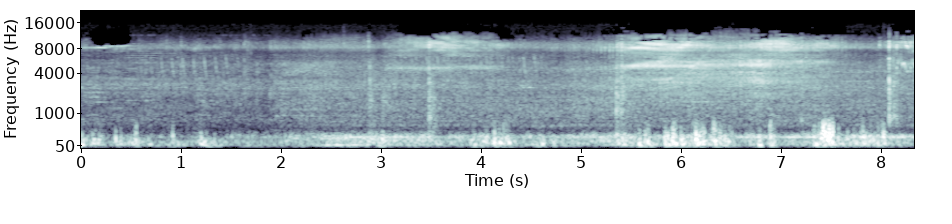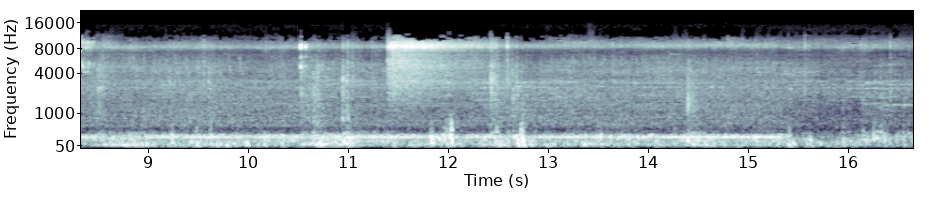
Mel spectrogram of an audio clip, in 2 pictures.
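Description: International Heil Durapack 5000 rear-loader garbage truck running in the distance, with a steady whine that starts a couple of seconds in and cuts off near the end. Gusts of wind buffet the microphone throughout.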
